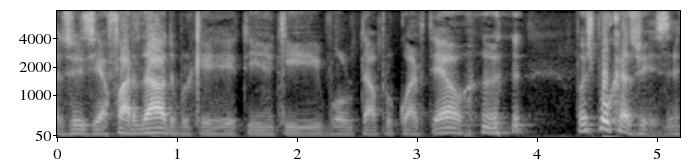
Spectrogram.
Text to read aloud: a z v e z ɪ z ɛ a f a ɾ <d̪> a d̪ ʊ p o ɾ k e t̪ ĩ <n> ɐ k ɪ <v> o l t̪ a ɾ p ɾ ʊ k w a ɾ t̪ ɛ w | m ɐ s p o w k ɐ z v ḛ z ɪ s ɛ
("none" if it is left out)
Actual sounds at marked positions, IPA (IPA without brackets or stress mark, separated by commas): d̪, ɲ, v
